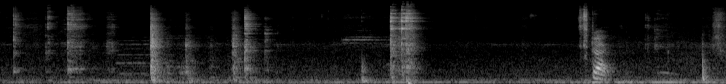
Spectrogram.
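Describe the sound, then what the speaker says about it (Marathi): A spoon clinks and scrapes in a bowl while hot melted ghee, milk and sugar are mixed into flour for shankarpali dough, irregular light taps and scrapes over a low steady hum, with someone talking. "एखाद्या चमच्याच्या किंवा कलथ्याच्या साहाय्याने हे मिश्रण व्यवस्थित गरम असल्यामुळे व्यवस्थित मिक्स करायचं आहे"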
